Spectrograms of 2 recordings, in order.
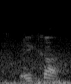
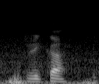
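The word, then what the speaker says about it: река: Rika. Rika.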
